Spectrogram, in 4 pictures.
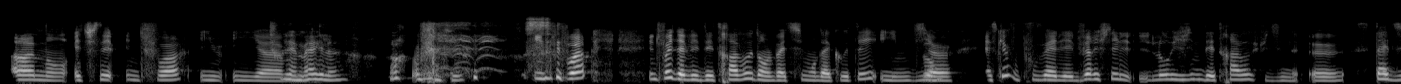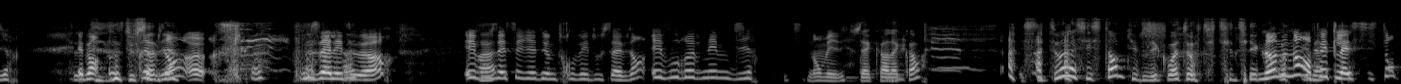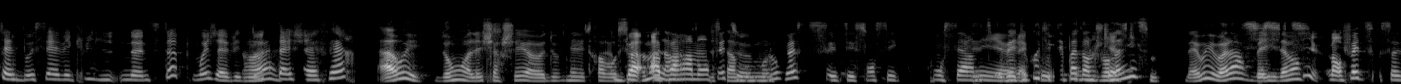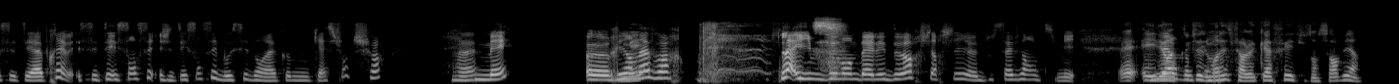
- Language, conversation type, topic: French, unstructured, Quelle est votre plus grande leçon sur l’équilibre entre vie professionnelle et vie personnelle ?
- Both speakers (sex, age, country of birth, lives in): female, 25-29, France, France; female, 45-49, France, France
- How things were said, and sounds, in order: laugh; chuckle; laughing while speaking: "C'est"; chuckle; chuckle; laugh; laugh; stressed: "Mais"; laugh; other background noise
